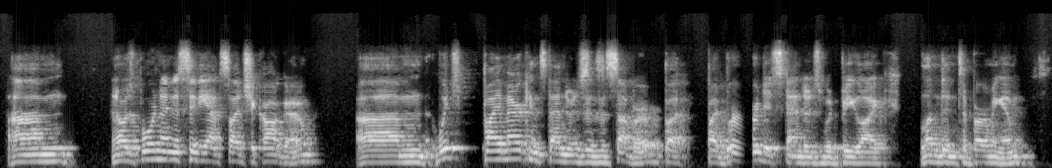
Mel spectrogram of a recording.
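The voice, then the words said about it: American accent. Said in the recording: “I was born in the States, so I'm not putting on this accent to sound different in Stratford upon Avon”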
